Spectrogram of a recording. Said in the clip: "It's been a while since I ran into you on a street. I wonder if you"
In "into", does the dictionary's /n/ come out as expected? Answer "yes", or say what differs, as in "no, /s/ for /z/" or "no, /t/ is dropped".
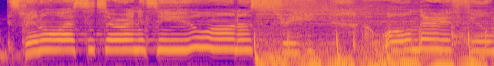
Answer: no, /n/ is dropped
